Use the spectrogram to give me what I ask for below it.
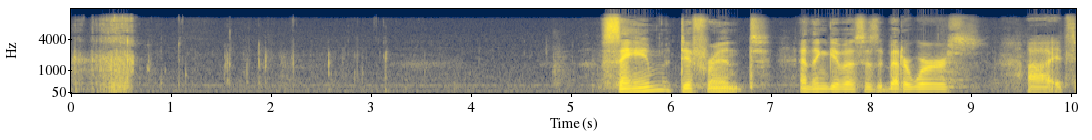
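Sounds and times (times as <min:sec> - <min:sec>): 
slurping sip of a drink: 0:00.0 - 0:01.0
speech: 0:05.4 - 0:10.0.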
